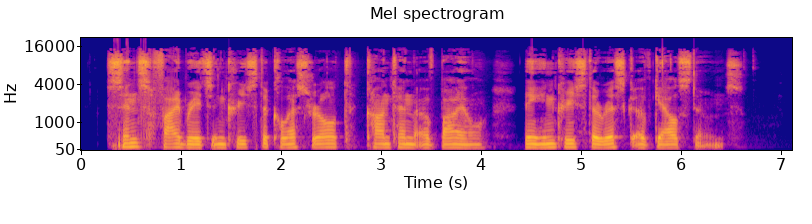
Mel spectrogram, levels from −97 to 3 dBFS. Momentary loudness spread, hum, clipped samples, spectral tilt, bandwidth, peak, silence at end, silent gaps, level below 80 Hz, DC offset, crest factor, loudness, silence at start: 11 LU; none; under 0.1%; -3 dB/octave; 16 kHz; 0 dBFS; 0.5 s; none; -56 dBFS; under 0.1%; 16 dB; -15 LUFS; 0.25 s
